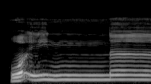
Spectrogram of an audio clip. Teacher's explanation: نون سے ادا کریں گے، حمزہ کو نون کے ساتھ ملانا، نون کے اوپر تشدید زور دیں گے، نون کے ساتھ الف مدہ ہے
